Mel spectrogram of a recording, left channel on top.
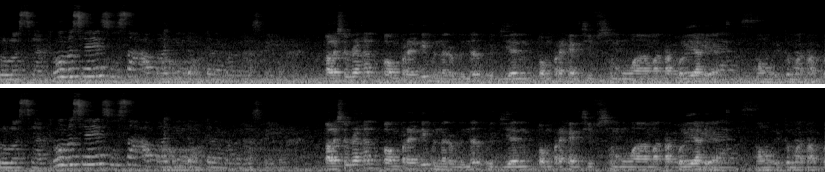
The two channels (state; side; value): noise; left; rumble, 3 dB below the sound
